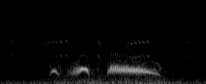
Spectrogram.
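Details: Spotted dove lure call, clean and meant for trapping other doves, from a bird said to be no longer fearful: two short soft notes, then one long, smooth, low coo that slowly falls in pitch, over a faint background hum.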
